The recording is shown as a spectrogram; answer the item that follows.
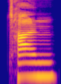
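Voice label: "chan", Chinese; Nihao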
